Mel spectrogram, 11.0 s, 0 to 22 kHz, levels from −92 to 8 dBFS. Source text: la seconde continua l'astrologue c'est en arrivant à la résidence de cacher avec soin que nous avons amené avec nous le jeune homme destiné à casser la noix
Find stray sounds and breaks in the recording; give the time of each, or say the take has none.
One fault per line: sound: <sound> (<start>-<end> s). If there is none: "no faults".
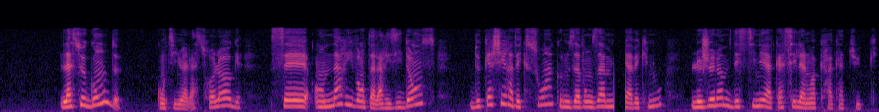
sound: dropout (7.7-7.8 s)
